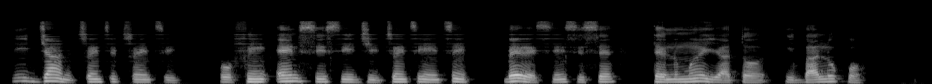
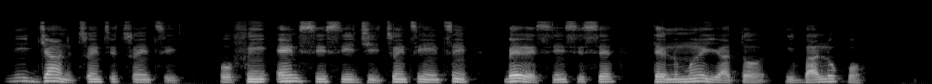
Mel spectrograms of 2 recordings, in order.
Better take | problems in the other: second | noise reduction (neural mask model DeepFilterNet 3)

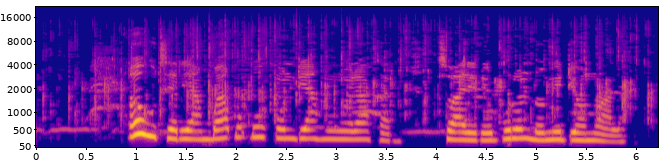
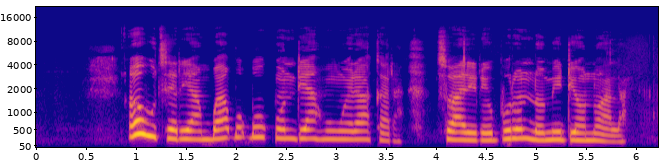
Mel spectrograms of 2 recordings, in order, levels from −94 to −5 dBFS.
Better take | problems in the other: second | noise reduction (classical method Wiener filter)

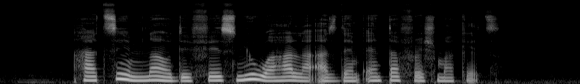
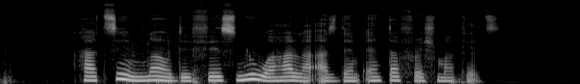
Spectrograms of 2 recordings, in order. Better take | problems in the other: first | noise reduction (neural mask model RNNoise)

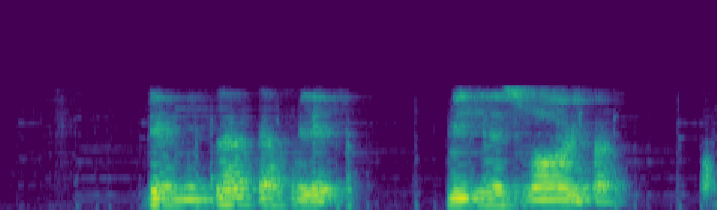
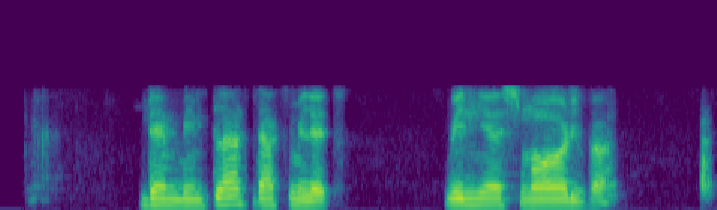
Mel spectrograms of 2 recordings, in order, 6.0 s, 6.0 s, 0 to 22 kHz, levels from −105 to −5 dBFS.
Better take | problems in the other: second | noise reduction (neural mask model DeepFilterNet 3)

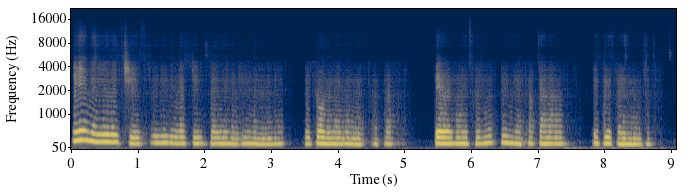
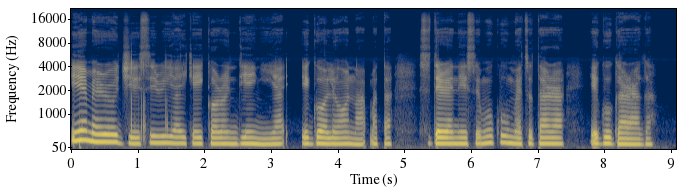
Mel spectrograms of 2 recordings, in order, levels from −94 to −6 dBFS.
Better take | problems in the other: second | noise reduction (neural mask model DeepFilterNet 3)

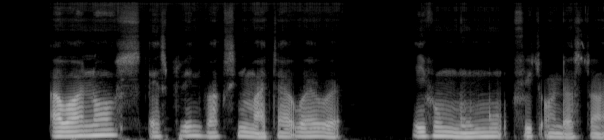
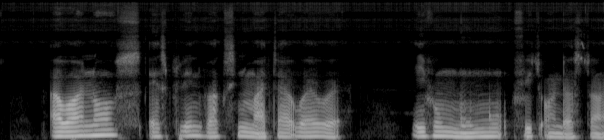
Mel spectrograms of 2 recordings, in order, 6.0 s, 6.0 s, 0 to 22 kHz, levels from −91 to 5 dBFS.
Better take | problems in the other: second | noise reduction (neural mask model DeepFilterNet 3)

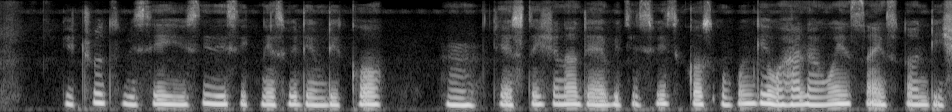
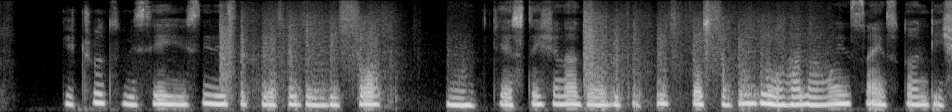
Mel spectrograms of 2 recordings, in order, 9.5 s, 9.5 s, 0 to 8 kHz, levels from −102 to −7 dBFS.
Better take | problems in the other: first | noise reduction (neural mask model RNNoise)

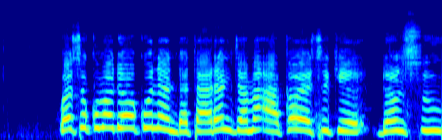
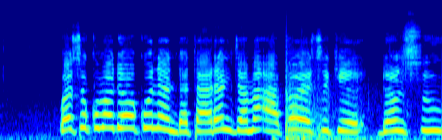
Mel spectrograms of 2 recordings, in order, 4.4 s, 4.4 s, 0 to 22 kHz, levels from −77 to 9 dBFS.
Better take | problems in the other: first | background sound (Fireworks); 17 dB below the speech

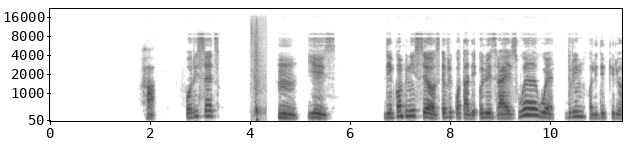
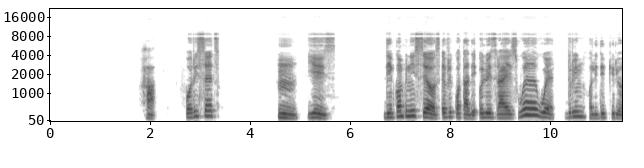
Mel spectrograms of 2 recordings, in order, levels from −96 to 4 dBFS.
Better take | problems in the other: second | background sound (Whoosh, swoosh, swish); 2 dB below the speech

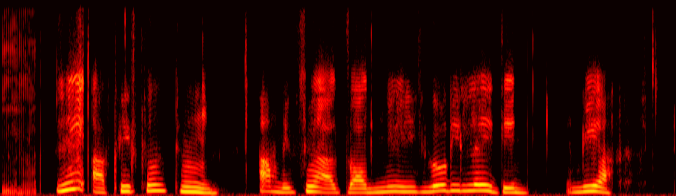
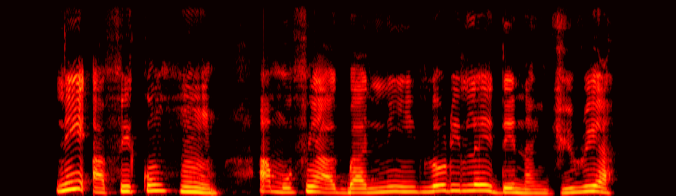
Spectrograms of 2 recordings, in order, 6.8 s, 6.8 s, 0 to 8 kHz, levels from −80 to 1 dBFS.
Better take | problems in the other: second | noise reduction (neural diffusion model UNIVERSE++)

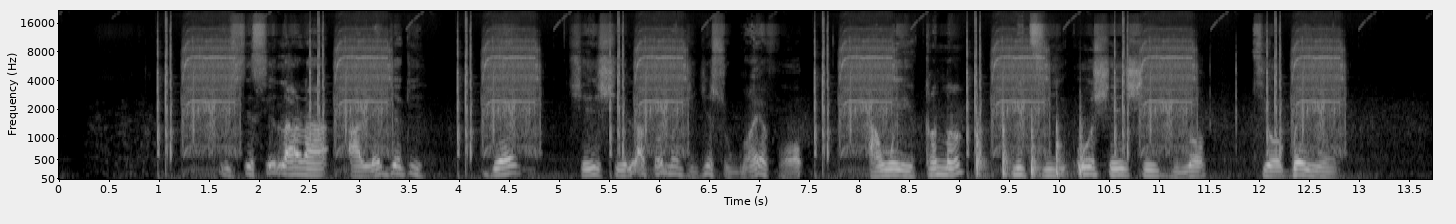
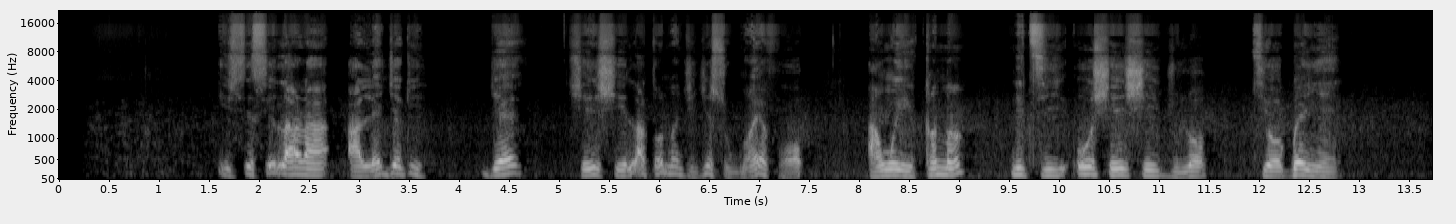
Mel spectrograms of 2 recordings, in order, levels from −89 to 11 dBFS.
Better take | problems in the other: second | background sound (Camera + Knock / Wood); 5 dB below the speech

